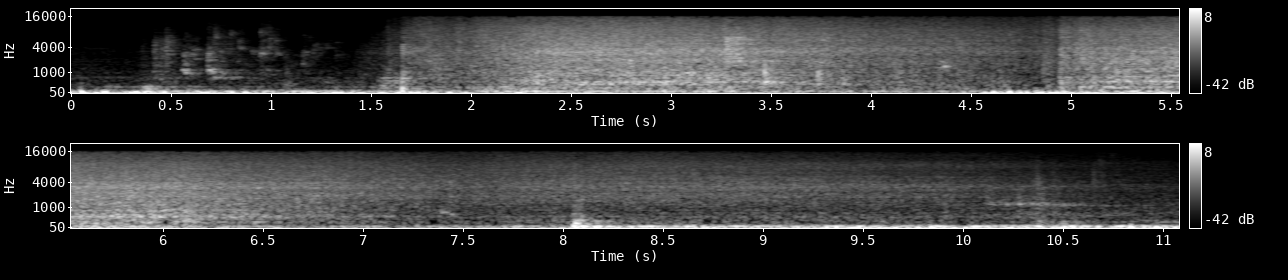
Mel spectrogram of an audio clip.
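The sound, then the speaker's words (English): Water is poured onto hot sauna rocks in two scoops, followed by a loud, steady hiss of steam that fills the space, with the second pour surging up partway through. No one speaks. “Mike starts up the main event, pouring water on the rocks”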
